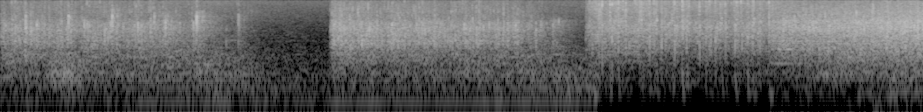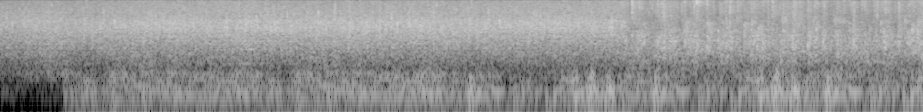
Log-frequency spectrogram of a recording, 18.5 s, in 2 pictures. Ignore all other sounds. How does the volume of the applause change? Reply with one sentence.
The volume of the applause goes up.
